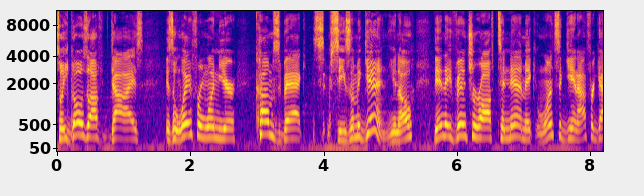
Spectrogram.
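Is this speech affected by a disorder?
No.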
